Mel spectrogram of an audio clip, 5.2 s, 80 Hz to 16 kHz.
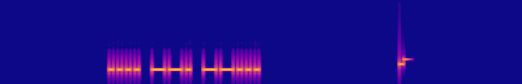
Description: Morse code, heard as a keyed tone, about 28 wpm, 700 Hz. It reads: HG7
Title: Callsign Prefixes for Top 50 DXCC - 28wpm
